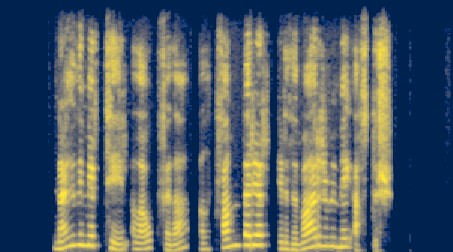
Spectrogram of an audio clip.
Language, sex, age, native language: Icelandic, female, 30-39, Icelandic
